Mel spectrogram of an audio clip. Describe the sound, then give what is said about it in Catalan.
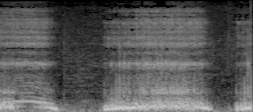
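Loud, rasping human snores, two or three heavy rattling breaths in a row with brief quiet gaps between them, no talking. “Això és un ronquido de triceratops.”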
